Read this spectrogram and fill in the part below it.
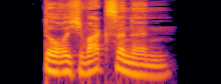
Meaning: inflection of durchwachsen: 1. strong genitive masculine/neuter singular 2. weak/mixed genitive/dative all-gender singular 3. strong/weak/mixed accusative masculine singular 4. strong dative plural
- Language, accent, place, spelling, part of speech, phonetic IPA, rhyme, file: German, Germany, Berlin, durchwachsenen, adjective, [dʊʁçˈvaksənən], -aksənən, De-durchwachsenen.ogg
